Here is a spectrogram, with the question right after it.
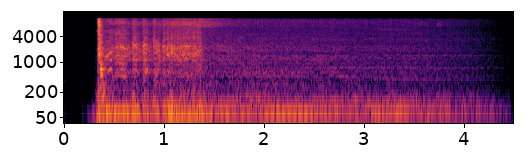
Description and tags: You can hear the sound that a car engine makes when it starts. It has been recorded inside the car with the windows raised. This sound has been equalized with 20 classic V effect.
sound, vehicle, engine, car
